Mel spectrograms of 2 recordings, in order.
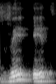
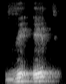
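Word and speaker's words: וְאֵת: Como eu não passei em um vídeo, mas aqui vai ter uma, uma tradução, você vai pronunciar V-et, né? V-et, e você vai traduzir como uma conjunção E.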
